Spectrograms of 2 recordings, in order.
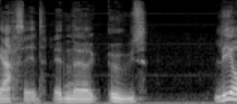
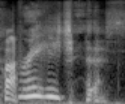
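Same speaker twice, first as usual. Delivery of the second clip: high, drawn-out exclamation; theatrical squeal of disbelief; mock outrage; much slower than usual. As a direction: stretch it out in high-pitched mock indignation.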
